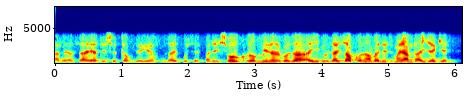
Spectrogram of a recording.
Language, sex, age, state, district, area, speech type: Manipuri, male, 60+, Manipur, Thoubal, rural, conversation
